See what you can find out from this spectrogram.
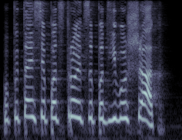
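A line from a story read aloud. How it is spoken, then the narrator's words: Shouting from a distance. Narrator (Russian): прокричала Лиззи с края матов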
